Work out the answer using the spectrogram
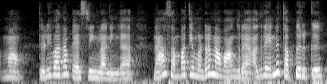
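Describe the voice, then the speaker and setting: A woman's voice: fairly low pitch, animated, quick pace, lightly acted. A woman doing a stubborn young husband. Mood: insistent. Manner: insistent, argumentative. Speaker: son. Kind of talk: cartoon voice acting.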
